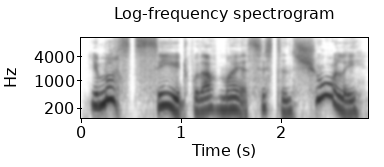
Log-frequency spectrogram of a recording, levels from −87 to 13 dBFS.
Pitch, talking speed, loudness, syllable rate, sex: 220 Hz, 165 wpm, -16 LUFS, 5.1 syllables/s, female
